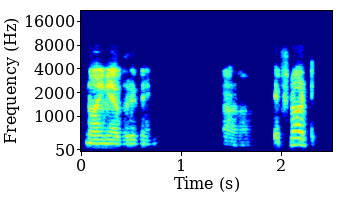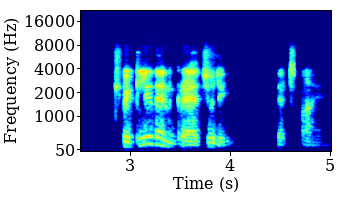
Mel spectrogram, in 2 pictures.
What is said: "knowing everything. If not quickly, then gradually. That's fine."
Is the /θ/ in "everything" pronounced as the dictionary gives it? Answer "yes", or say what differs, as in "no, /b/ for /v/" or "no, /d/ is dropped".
no, /t/ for /θ/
